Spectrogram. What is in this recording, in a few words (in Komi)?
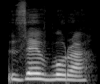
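зэв бура, Komi, female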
